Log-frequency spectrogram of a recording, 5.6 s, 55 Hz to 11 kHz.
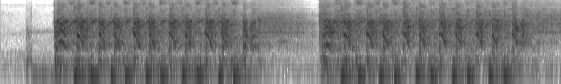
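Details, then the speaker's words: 2017 Harley-Davidson Street XG750 fuel-injected liquid-cooled engine on a test stand after shipping damage: two cranking tries of about 2.5 s each that never catch; no spark because the kill switch was not energized. "Nothing. Found the missing link. We had the ignition on, but we also had a kill switch here that was not energized."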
